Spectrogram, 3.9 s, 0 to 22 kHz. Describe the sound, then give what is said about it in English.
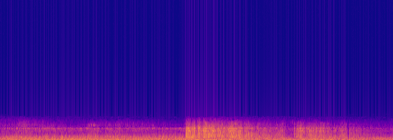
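A heavy, steady droning roar of bomber aircraft engines, broken about halfway by a sudden explosive blast as the bomber is hit and its number 3 engine knocked out, then a second, smaller burst a moment later. “We're hit, Major Hawes. We're hit. Yes, they must have gotten one of our engines.”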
